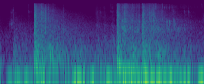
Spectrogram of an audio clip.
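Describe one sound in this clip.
A rifle fires loud bursts.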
